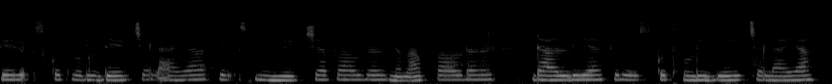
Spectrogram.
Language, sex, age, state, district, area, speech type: Urdu, female, 60+, Uttar Pradesh, Lucknow, urban, spontaneous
